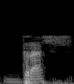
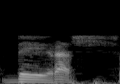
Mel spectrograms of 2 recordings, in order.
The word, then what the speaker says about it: Derash: La otra es Derash, Remes, muy bien, Derash, algunos dicen Drash y eliminan la E, pero esos son los askenazitas, los sefalditas ponen la E donde va, Derash, son dos sílabas, Derash, ok, y finalmente Sod, S-O-D, esos son los cuatro fases, digamos, o aspectos del sistema de interpretación bíblica judío tradicional.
